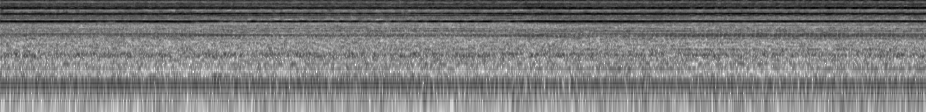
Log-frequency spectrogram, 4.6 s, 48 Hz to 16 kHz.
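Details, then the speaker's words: Beko WTG620M2W slimline washing machine, empty drum (no load) spin test on uneven floor: even motor hum, steady mid tone, faint whirr, no knocking or grinding; slight possible drum wobble seen but doesn't sound bad. Normal spin cycle. "i don't know it doesn't sound too bad it doesn't have a load on because you put a load in it a couple of towels or something"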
